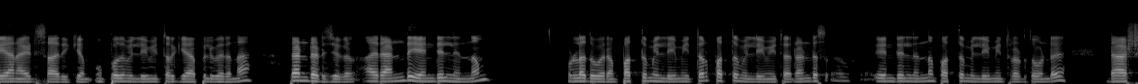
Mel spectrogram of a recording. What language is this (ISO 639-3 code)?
tur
